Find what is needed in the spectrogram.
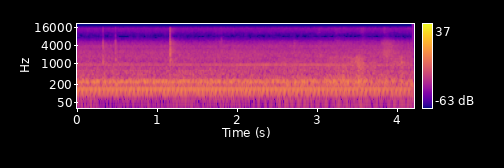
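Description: Steady low machine hum with a few faint, light clicks in the first second or so as a flat ribbon cable is handled at its board connector.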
